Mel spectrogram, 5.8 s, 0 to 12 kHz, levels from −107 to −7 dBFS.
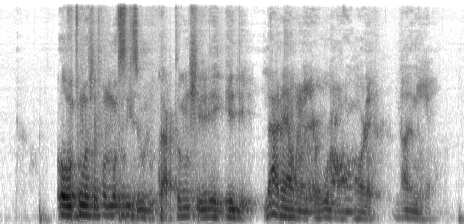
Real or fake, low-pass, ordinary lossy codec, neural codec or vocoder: fake; 10.8 kHz; none; codec, 24 kHz, 1.5 kbps, HILCodec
